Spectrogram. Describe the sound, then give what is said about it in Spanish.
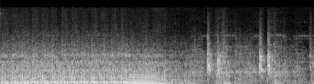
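In an advert for Cool engine lubricants, a loud engine hums steadily, then its pitch drops as it winds down and cuts out, followed by a few sharp metallic knocks and clanks. “Porque cada motor es diferente.”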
